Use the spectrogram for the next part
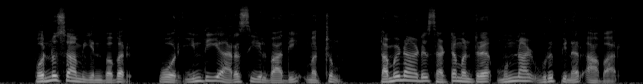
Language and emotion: Tamil, neutral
